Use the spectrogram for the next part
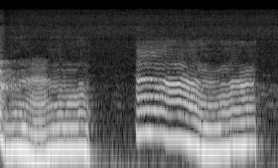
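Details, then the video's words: Labrador Retriever whining to wake its owner in the morning indoors: two long, drawn-out tonal whines, each wavering down then slightly up, the second longer, with a short pause between. "Dog Morning Alarm"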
